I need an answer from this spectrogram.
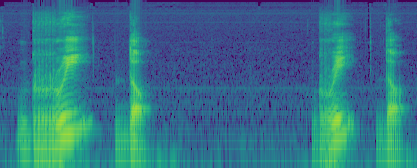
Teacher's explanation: Bien, en este caso, las dos vocales se pronuncian en la misma sílaba. Es decir, forman un diptongo, una sola sílaba.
